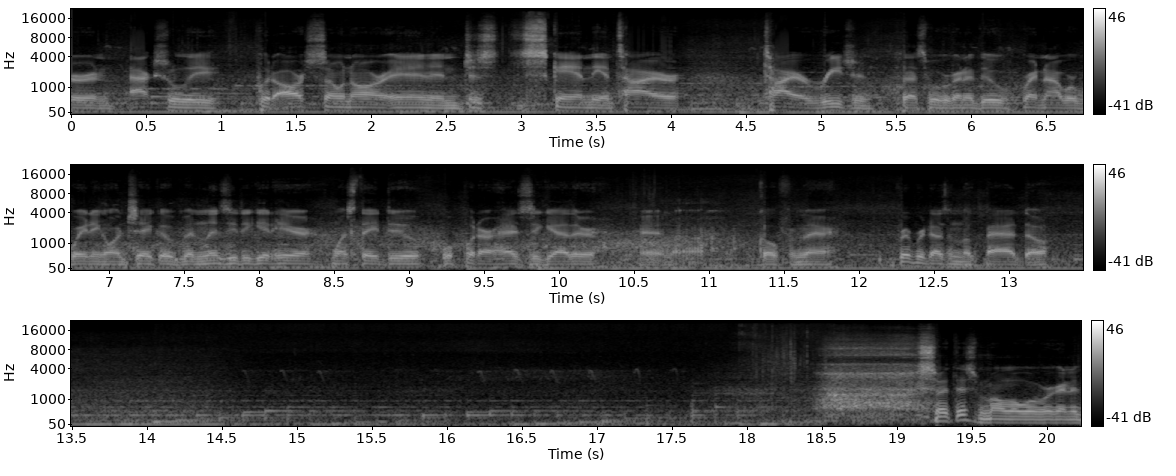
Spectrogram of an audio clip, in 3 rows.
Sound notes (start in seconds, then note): 15.6 birds chirping; 15.6 soft music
